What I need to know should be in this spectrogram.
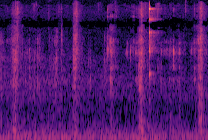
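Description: Chopsticks tap lightly against a small dish.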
